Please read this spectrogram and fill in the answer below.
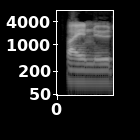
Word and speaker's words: Feyenoord: Did I even pronounce that right? Yeah, Feyenoord, close enough.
